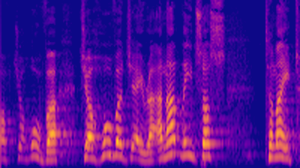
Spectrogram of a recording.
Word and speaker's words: Jehovah Jireh: And I actually watched some Hebrew videos on pronunciation of that word. So I've got it as well as it is on the internet. Jehovah Jireh.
